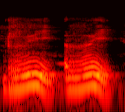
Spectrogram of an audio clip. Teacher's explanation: जीभ जो जीभ है वो ऊपर के तालू से टकरा कर एक कंपन करती है ना? जीभ को मोड़ मोड़ती है। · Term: मूर्धन्य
